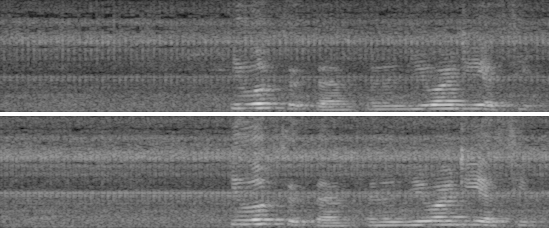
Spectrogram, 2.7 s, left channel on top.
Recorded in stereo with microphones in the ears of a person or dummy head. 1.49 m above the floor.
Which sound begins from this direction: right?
A woman speaking, at 1.1 s.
